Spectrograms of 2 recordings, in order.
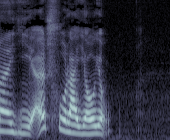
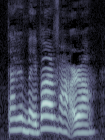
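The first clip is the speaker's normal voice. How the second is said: plain reading voice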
